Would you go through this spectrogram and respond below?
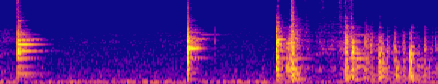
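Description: A metal grill pan from a Ninja Foodi extra large grill is handled and fitted into an air fryer, giving several sharp metallic clanks and rattles, first single knocks and then a cluster of clattering hits.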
